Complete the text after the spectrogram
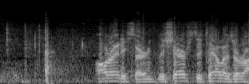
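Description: A man speaks in a commanding voice.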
